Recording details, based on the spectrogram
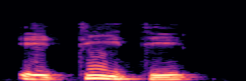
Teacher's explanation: when T immediately follows a word ending in a short vowel, as in et here, the short vowel is always lengthened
